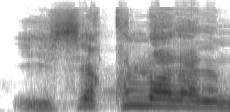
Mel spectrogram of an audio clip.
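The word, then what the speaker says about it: סגולה: 히브리어 발음이이 세콜라라는 말인데 너는 내 보배가 될 것이란 뜻이에요.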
